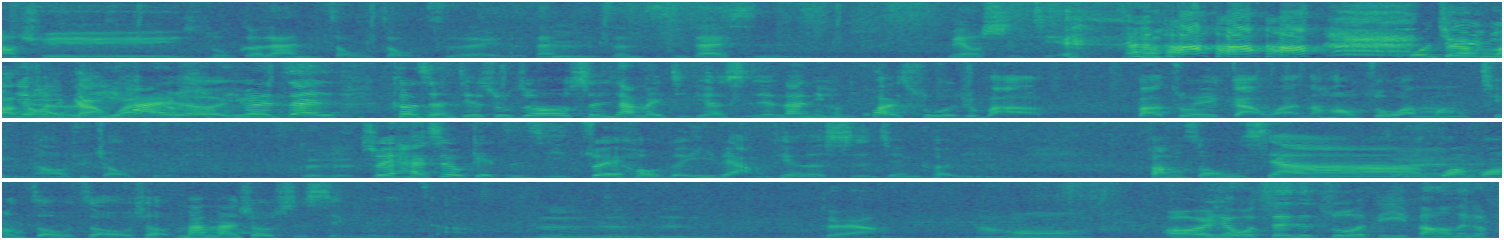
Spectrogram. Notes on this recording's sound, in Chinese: 拍謝下大雨收音比較有噪音…請大家包容一下了～～。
